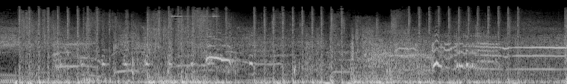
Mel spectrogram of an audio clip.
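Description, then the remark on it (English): A short jingle made by a listener during the show, built on loud, nonstop rapid gunfire, like machine-gun fusillades, layered with warbling tones and what sounds like occasional barking, dense and intense from start to finish. “All right, then let me give you a new jingle.”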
